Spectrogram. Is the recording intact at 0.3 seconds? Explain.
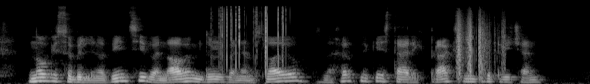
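Yes, the speech at 0.3 seconds plays through intact, with no dropout, click, distortion or other fault at that moment.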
